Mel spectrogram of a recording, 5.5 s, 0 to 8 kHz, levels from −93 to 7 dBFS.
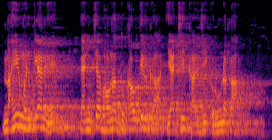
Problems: echo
